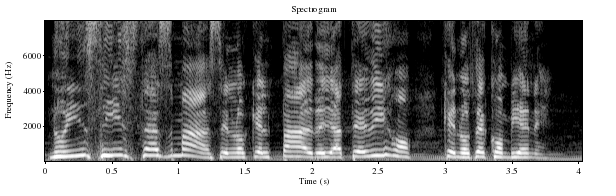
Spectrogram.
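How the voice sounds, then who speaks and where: A woman pastor preaches with a high, ringing voice, urging the congregation to answer and repeat her words. She drops into a lower, conversational tone when telling stories from home. Soft music plays faintly beneath her. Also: normal speed. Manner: fervent preaching, calling on the congregation to respond. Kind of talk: sermon.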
